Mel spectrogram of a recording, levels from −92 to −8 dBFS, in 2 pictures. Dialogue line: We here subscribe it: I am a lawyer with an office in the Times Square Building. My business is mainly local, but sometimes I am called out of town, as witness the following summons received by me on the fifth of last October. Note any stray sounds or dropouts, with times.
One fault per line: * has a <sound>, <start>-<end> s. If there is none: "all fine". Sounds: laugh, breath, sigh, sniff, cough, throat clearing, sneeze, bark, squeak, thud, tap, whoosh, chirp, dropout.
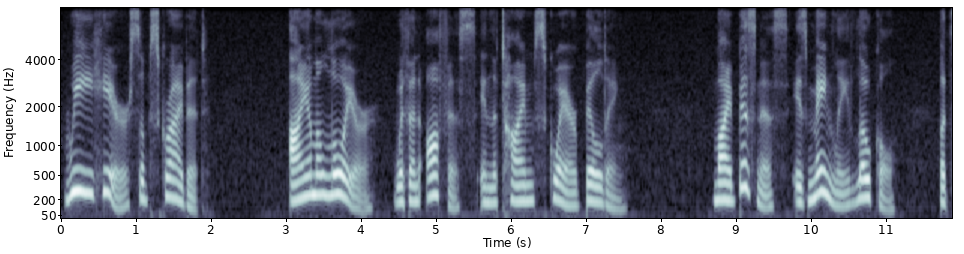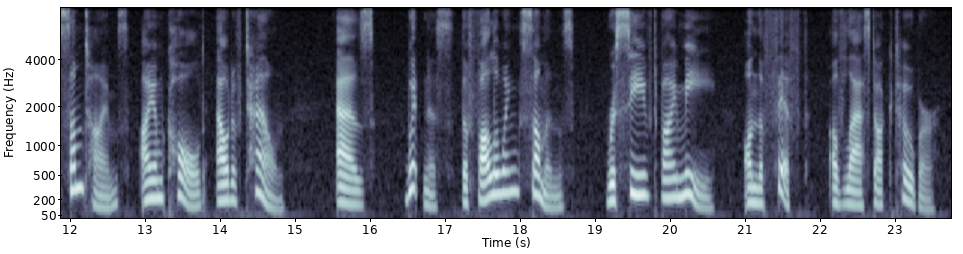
all fine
